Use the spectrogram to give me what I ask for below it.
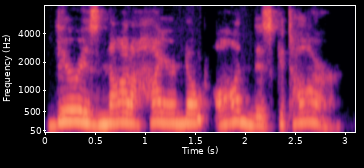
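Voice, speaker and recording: A middle-aged man with a high tenor voice, giving a rambling, earnest motivational talk on a live call, full of fillers. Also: measured pace, mellow, slightly rough, lo-fi sound.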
